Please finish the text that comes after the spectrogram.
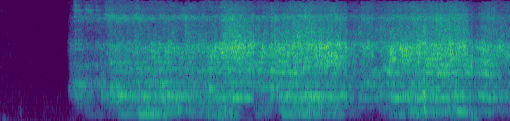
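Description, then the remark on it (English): A toilet flushes with a sudden loud rush of swirling water that starts abruptly and keeps roaring steadily for several seconds, with no talking over it. “Just got flushed.”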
